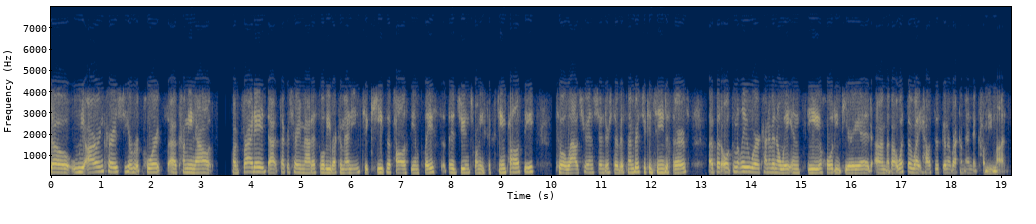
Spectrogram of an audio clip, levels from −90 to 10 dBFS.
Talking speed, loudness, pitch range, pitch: 195 wpm, -14 LUFS, 180-205 Hz, 190 Hz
